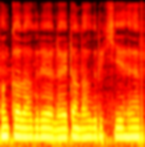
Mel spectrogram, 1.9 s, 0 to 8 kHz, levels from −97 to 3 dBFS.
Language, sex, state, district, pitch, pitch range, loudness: Rajasthani, male, Rajasthan, Churu, 135 Hz, 135-140 Hz, -14 LUFS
